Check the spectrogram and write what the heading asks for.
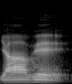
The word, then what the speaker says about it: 야훼: 우리 여호와라고 알고 있는데 원래 발음은 야훼, 이거 더 가깝다고 합니다.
